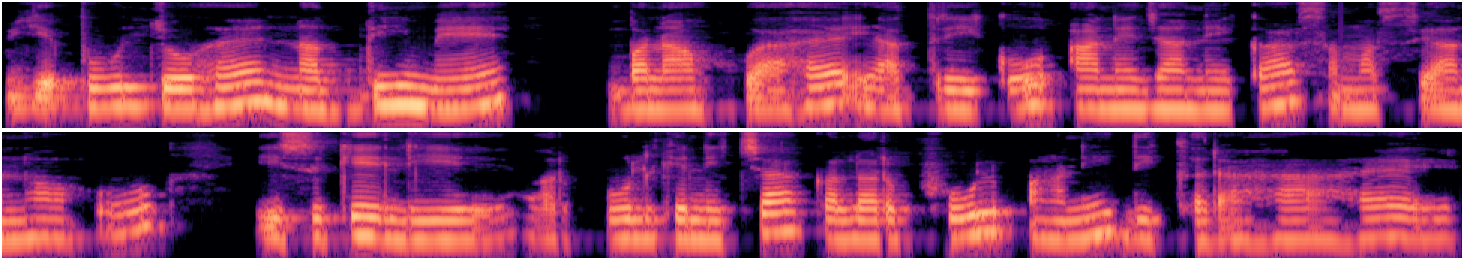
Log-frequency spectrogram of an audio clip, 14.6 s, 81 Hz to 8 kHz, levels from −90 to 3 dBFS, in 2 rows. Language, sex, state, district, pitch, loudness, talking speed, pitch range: Hindi, female, Bihar, Sitamarhi, 170 Hz, -19 LUFS, 110 wpm, 165-185 Hz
